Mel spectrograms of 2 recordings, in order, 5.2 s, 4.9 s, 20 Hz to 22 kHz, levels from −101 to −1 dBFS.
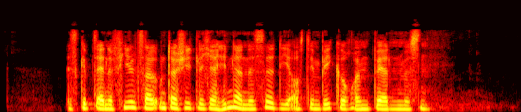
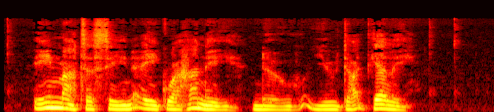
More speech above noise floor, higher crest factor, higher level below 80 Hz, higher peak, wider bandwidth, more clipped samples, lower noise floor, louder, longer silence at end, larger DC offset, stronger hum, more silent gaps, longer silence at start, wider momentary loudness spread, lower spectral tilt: first, 50 dB vs 37 dB; about the same, 18 dB vs 16 dB; about the same, -66 dBFS vs -62 dBFS; about the same, -8 dBFS vs -8 dBFS; second, 7.6 kHz vs 11.5 kHz; neither; first, -75 dBFS vs -60 dBFS; about the same, -25 LUFS vs -24 LUFS; about the same, 0.9 s vs 0.85 s; neither; neither; neither; first, 0.65 s vs 0.35 s; second, 8 LU vs 12 LU; about the same, -7 dB/octave vs -7 dB/octave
